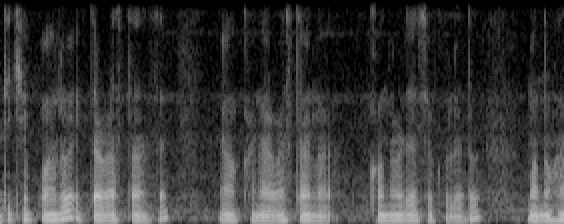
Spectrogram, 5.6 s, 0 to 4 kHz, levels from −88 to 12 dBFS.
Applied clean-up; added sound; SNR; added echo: none; none; none; none.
